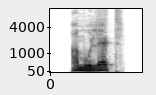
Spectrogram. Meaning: amulet
- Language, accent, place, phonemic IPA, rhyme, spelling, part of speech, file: German, Germany, Berlin, /amuˈlɛt/, -ɛt, Amulett, noun, De-Amulett.ogg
